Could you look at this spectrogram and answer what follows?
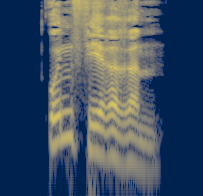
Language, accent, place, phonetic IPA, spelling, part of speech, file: German, Germany, Berlin, [ˈʊnˌfɛːʁəʁəm], unfairerem, adjective, De-unfairerem.ogg
- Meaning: strong dative masculine/neuter singular comparative degree of unfair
